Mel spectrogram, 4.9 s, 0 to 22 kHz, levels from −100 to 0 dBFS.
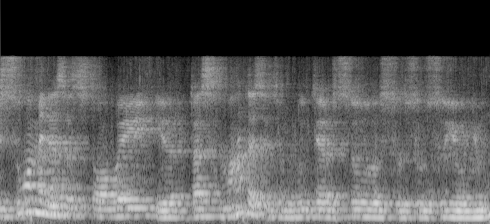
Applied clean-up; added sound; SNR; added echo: neural separator model SepFormer DNS4.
